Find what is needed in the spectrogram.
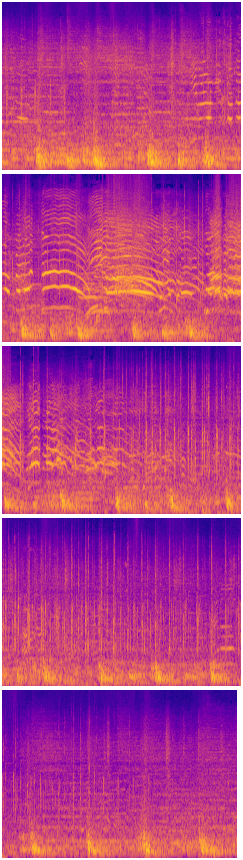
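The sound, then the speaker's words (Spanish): A street crowd gives a loud, sustained ovation of cheers and shouts as a green-canopied Holy Wednesday procession float passes along a street in Jaén, with voices rising and falling without pause throughout. “rompe el palio, este precioso palio verde, verde esperanza, en esta calle Bernabé Soriano, despertando la ovación de todas las personas que aquí se encuentran.”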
